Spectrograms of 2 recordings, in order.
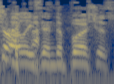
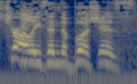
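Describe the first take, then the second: First: Higher, loud shouted warning; war movie shout. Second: Slow, higher, loud dramatic warning; drawn-out war movie shout. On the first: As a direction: yell it like a panicked soldier. Hammed-up war movie quote. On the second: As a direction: stretch the warning out, slow and theatrical. Repeats quote, drawn out. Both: Pretend.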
